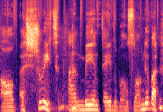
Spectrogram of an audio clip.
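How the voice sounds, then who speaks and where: A man talks at a fairly high pitch. His pitch varies in an ordinary way while music plays behind him. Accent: Liverpool. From northwest England, Liverpool. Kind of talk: casual chat.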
